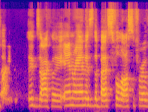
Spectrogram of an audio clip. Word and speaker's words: Ayn Rand: Pronounced Ayn Rand. That's why there's a Y in there.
